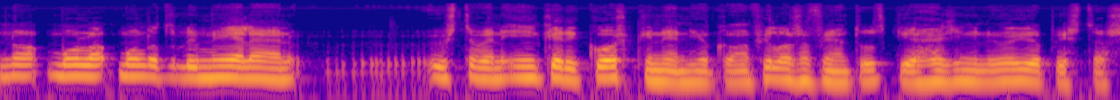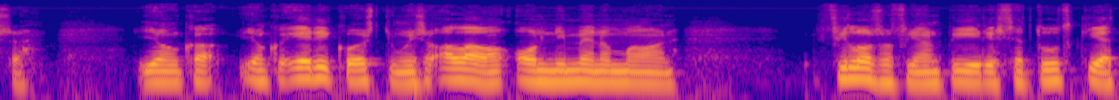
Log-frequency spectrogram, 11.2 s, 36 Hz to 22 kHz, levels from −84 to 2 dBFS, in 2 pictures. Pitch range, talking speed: 110-135 Hz, 125 wpm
